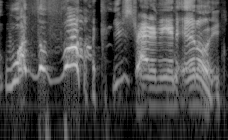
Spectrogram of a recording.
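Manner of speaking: high, loud, disbelieving protest; mock outraged cry. Woman stranded by the roadside, high outraged cry. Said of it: "she's like".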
